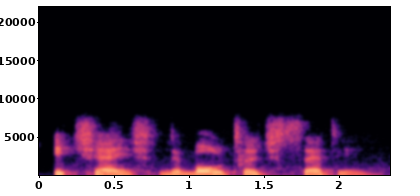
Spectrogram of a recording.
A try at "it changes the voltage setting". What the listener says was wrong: change would be without an s but there's an s at the end so that means that there's two syllables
